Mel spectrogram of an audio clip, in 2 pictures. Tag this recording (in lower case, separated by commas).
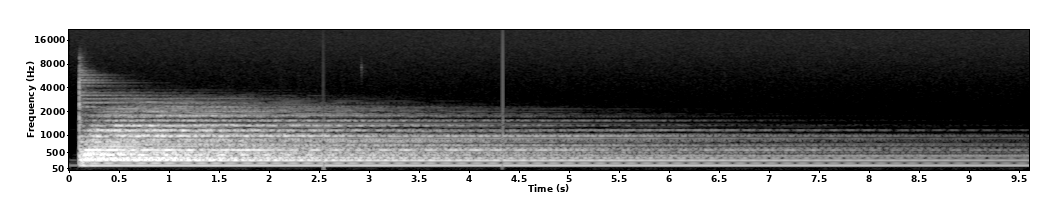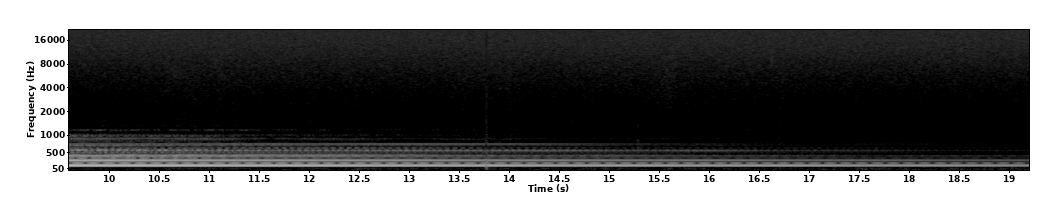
gong, percussion, music, musical instrument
